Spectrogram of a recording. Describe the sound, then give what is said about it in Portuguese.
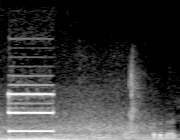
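A single steady electronic beep from a telephone call forwarded to a company's voicemail sounds clearly for about half a second, followed by faint background noise and a brief murmur of voice. “Tentamos contato também por telefone, está sendo encaminhada para a caixa postal e estará sujeita à cobrança após o sinal.”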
